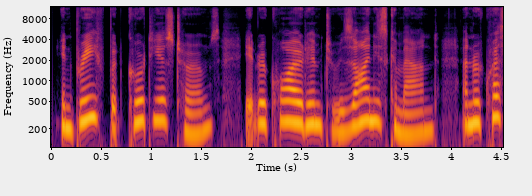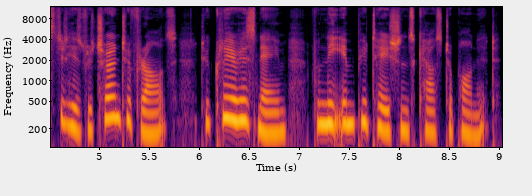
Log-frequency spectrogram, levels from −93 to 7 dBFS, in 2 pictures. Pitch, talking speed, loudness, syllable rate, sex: 215 Hz, 185 wpm, -18 LUFS, 5.2 syllables/s, female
